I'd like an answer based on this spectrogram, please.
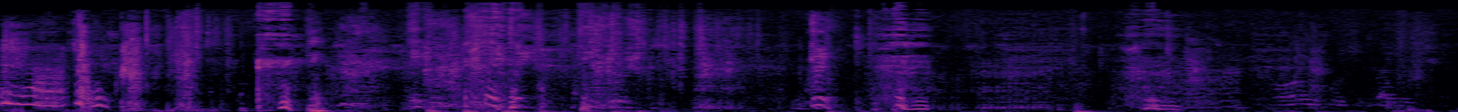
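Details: Chihuahua growling in low, rough, rapidly pulsing bursts that rise into short higher-pitched snarls, with human voices talking over it.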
